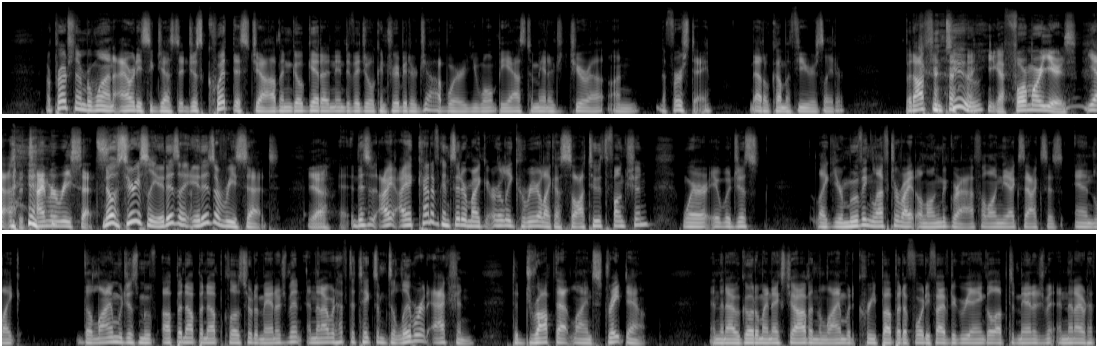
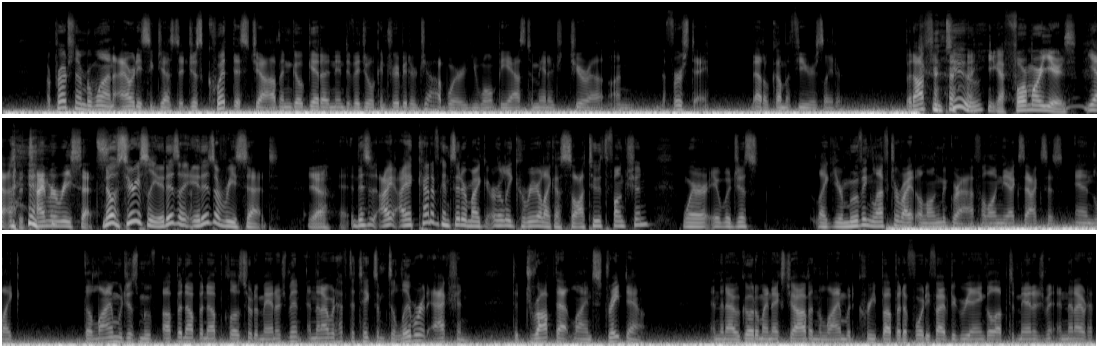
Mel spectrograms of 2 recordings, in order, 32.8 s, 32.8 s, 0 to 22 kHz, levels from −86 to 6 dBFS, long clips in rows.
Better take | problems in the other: first | low rumble; noticeable; until 9 s and from 20 s on; 10 dB below the speech

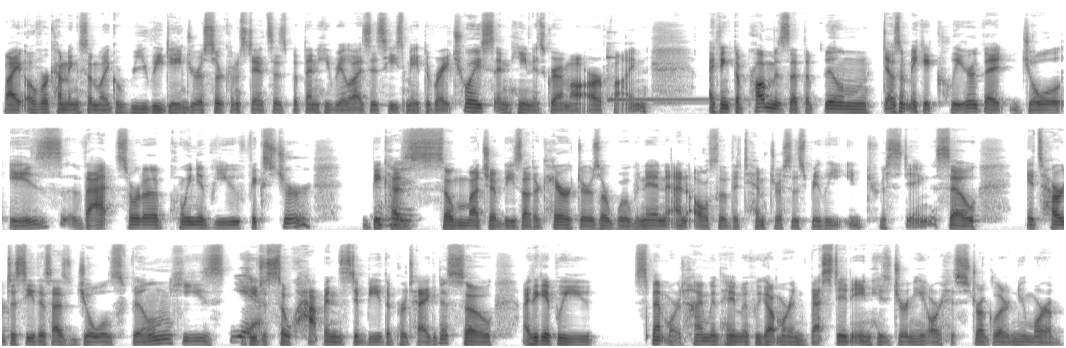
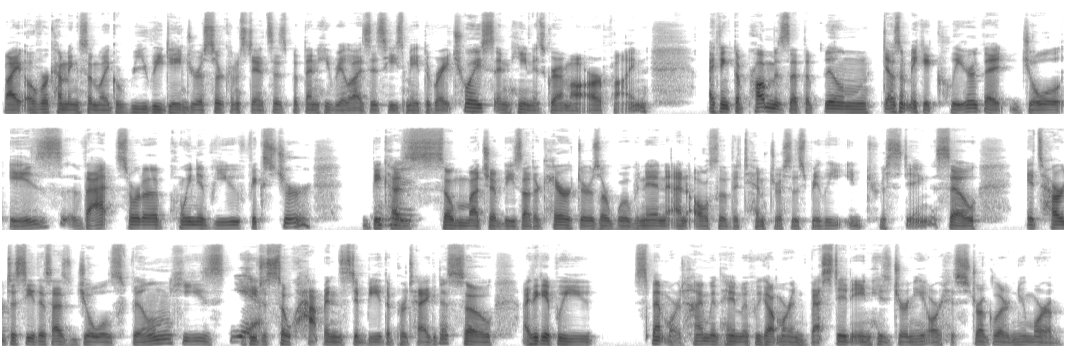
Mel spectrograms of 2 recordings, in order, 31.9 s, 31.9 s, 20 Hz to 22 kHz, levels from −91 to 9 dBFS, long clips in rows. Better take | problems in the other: second | doorbell; faint; from 6 to 7.5 s; peak 15 dB below the speech

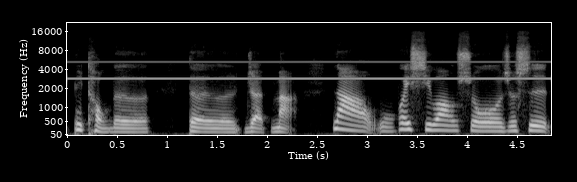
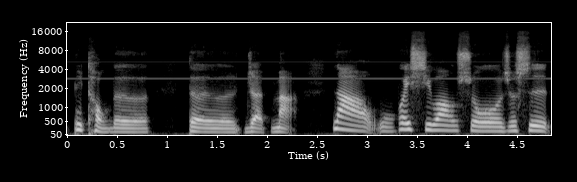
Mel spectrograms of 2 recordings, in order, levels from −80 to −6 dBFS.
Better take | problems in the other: second | high-pitched whine; loud; throughout; 3 kHz, 6 dB below the speech; faint in the second

